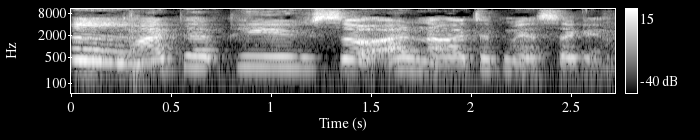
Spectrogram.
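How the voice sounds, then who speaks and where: A woman amid noticeable background noise. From US West Coast, raised from age 5 (born in Russia). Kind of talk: casual chat. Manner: sometimes loud, sometimes mumbling.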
